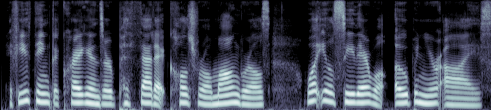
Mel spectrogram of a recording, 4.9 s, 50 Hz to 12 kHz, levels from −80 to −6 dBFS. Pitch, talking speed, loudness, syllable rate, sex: 200 Hz, 210 wpm, -17 LUFS, 6.0 syllables/s, female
